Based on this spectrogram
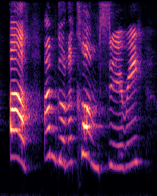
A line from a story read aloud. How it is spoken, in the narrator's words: Ramus shouted out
